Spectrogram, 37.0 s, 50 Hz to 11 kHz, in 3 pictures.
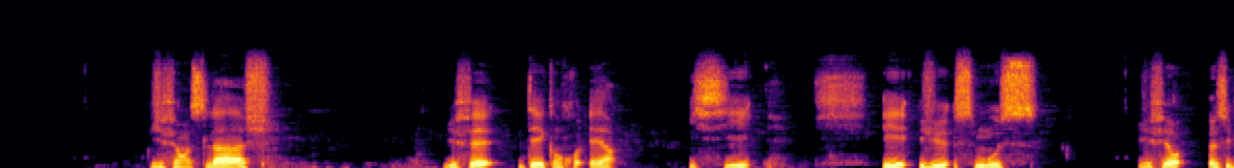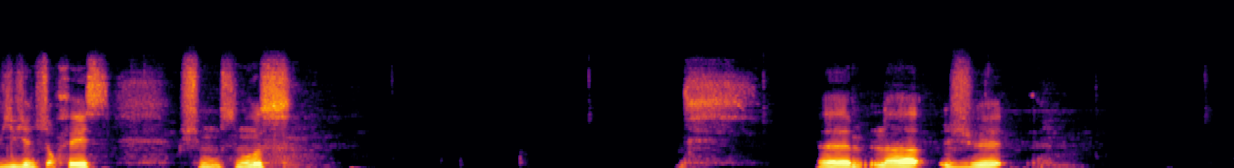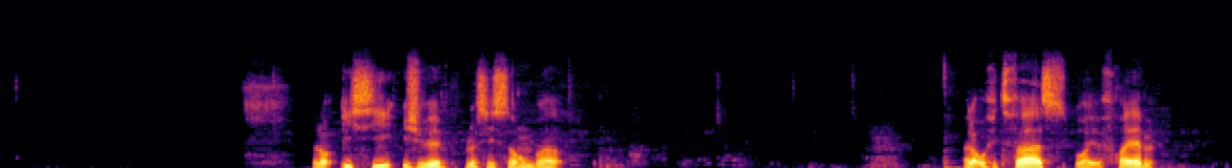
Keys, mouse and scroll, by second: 3.9 KP_Divide, 4.5 z, 6.0 ctrl+r, 9.4 Tab, 10.5-13.5 drag, 14.5 w, 16.5 KP_Divide, 17.5-19.8 middle drag, 19.8-20.5 scroll up 3, 20.5 Tab, 20.9-22.1 middle drag, 22.1-23.7 drag, 23.7 ctrl+z, 24.6-29.1 middle drag, 29.4-31.2 drag, 31.2 ctrl+z, 31.7-35.4 middle drag, 35.4 KP_1, 36.3 z, 36.6-36.9 scroll down 4, 36.9 scroll up 2.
